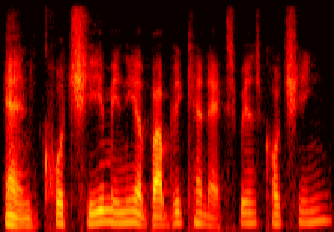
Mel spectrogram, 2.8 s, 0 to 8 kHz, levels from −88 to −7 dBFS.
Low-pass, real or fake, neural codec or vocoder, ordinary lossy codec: 7.2 kHz; fake; codec, 16 kHz in and 24 kHz out, 0.6 kbps, FocalCodec, streaming, 4096 codes; Opus, 64 kbps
